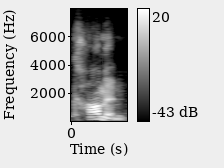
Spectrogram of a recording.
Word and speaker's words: Kamen: well tell everybody about Cayman America and and what that that comic book is all about well first officer is pronounced common America sorry he's just trying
